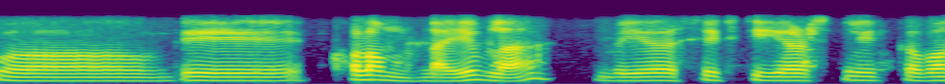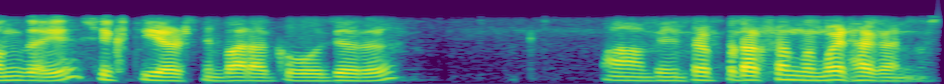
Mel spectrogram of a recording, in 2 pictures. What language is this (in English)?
Bodo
